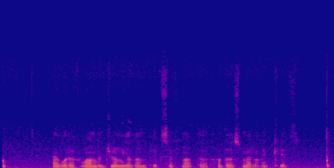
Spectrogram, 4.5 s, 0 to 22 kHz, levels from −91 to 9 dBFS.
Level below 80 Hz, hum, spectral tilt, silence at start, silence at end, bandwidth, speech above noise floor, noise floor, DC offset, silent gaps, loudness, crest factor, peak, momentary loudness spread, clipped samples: -66 dBFS; none; -8.5 dB/octave; 0.05 s; 0.05 s; 14.5 kHz; 24 dB; -63 dBFS; under 0.1%; none; -39 LUFS; 24 dB; -16 dBFS; 11 LU; under 0.1%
